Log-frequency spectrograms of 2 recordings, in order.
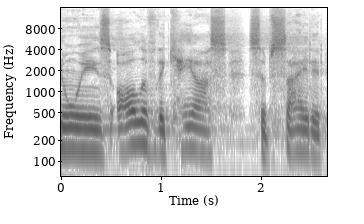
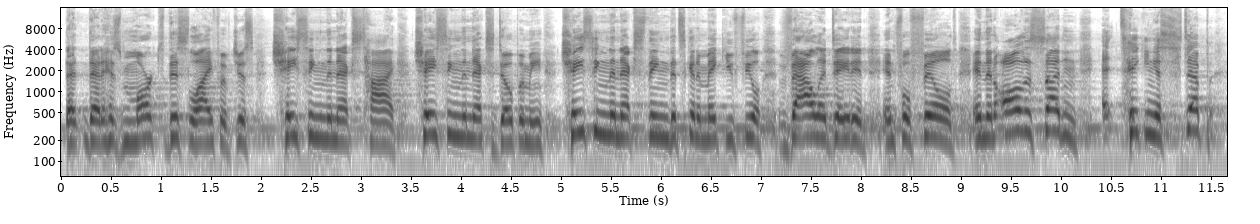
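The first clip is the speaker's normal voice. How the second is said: loud, higher-pitched piling up of a list; forceful preaching; 5 semitones higher, 8 dB louder than usual. Real, not acted. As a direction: preach the noise and chaos with raised voice. Preaches with raised voice.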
